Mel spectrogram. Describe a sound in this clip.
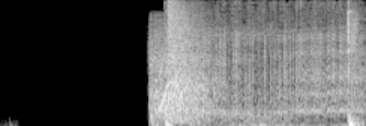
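A balloon pops sharply.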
